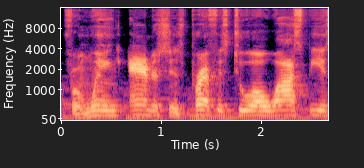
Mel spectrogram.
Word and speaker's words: Oahspe: Origin of a Waspy with hints to the reader. Right. Oaspi pronounced oasi. Not ocean spray. Not waspy. Uh uh. Ain't no w sound in it. Ain't no o. It's o right.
